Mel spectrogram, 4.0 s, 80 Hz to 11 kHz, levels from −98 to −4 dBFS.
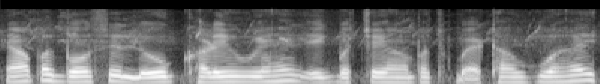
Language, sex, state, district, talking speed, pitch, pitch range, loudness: Hindi, male, Madhya Pradesh, Katni, 225 wpm, 155 Hz, 150-165 Hz, -16 LUFS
